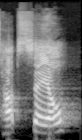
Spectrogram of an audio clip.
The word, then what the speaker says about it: Topsail: Any of you guys go to Topsail Island in the summer? That's your beach of choice, yeah? Right? It's not Topsail, okay? It's Topsail. That's how they say it down south, okay?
